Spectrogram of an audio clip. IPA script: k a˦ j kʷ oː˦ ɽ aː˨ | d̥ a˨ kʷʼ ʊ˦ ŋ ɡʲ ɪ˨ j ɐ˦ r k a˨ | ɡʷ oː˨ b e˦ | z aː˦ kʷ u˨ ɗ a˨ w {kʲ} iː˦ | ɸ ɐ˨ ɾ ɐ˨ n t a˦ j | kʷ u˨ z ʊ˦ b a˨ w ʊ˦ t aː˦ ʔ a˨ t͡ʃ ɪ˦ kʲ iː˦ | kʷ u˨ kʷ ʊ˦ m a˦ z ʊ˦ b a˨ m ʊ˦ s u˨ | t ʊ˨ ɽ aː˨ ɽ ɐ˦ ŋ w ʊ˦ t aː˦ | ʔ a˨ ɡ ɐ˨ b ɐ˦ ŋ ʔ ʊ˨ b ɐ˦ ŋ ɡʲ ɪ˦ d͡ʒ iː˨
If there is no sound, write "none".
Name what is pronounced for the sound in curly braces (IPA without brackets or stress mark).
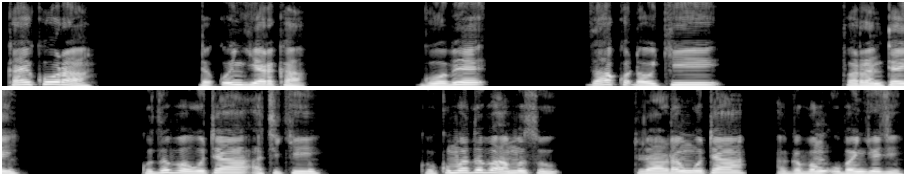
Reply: kʲ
